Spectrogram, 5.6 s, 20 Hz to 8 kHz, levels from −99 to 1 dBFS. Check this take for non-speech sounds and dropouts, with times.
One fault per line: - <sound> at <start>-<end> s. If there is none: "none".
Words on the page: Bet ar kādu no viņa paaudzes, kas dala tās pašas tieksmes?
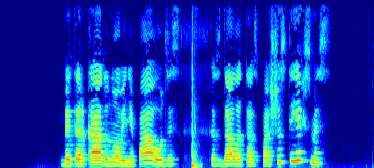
- thud at 2.9-3.1 s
